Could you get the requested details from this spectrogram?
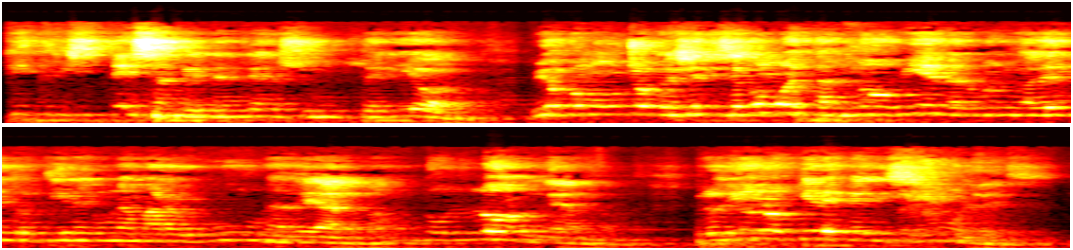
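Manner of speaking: hushed, intimate sermon voice; soft preaching. Acted. Pastor consoling hidden sorrow in the congregation, hushed and tender. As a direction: lean in and speak softly to the hurting.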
